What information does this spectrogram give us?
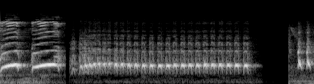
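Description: A barbet gives two clear, mellow hooting notes, then a fast, even run of short throaty pulses at a steady mid pitch, about eight per second.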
